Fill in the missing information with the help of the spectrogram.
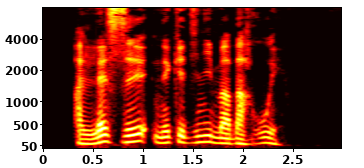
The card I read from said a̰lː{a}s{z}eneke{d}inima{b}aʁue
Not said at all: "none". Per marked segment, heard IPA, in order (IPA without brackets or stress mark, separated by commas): ɛ, z, d, b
